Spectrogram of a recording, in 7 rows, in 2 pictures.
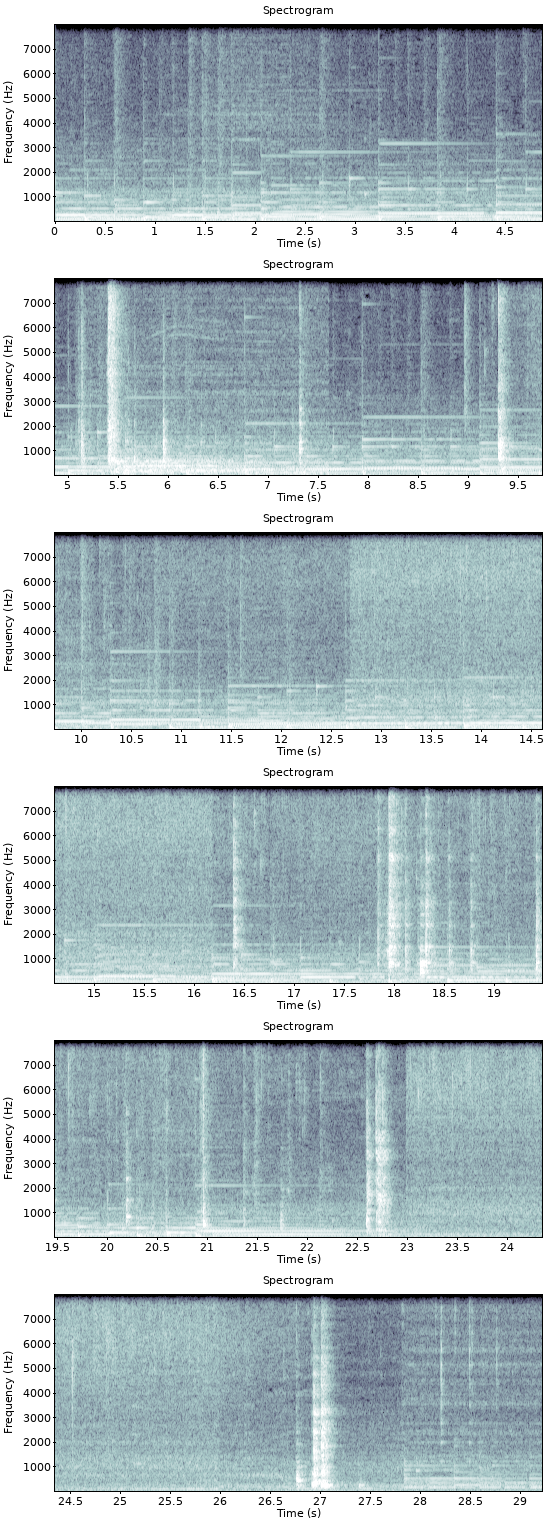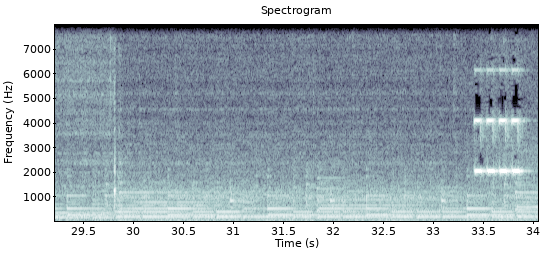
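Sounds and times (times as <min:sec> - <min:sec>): meat patty sizzling in a pan: 0:09.3 - 0:22.2, 0:22.8 - 0:26.9.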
